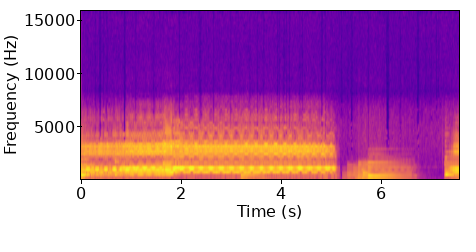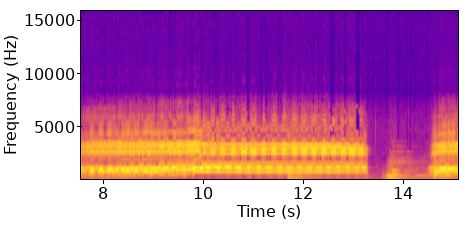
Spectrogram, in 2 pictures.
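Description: A male tenor voice singing without words, trying out its high range with piano accompaniment: two long phrases with strong vibrato, each climbing to a held high note, with a short piano passage between them about five seconds in.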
